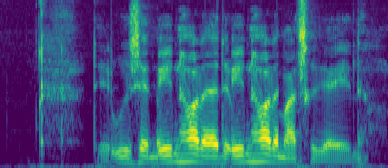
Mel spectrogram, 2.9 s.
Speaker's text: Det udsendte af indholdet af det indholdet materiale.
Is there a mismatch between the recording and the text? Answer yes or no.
no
